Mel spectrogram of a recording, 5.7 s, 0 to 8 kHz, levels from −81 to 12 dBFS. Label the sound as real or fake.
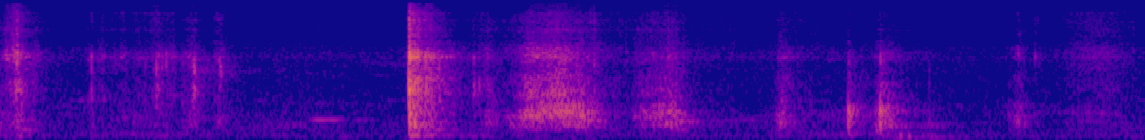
fake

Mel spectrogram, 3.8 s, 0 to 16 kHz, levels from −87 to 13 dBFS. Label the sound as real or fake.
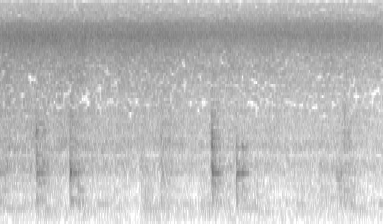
real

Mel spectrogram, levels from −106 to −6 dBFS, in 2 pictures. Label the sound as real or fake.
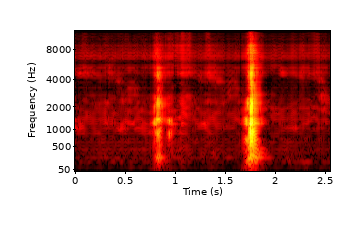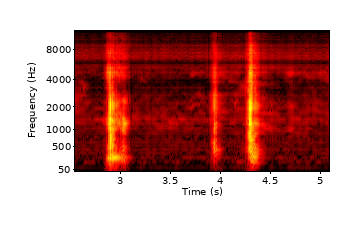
fake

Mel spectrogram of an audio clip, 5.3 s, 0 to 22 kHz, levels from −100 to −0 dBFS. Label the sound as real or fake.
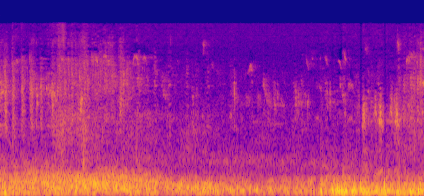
fake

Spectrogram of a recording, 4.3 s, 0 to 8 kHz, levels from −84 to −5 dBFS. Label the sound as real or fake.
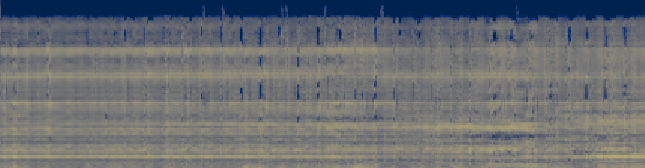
fake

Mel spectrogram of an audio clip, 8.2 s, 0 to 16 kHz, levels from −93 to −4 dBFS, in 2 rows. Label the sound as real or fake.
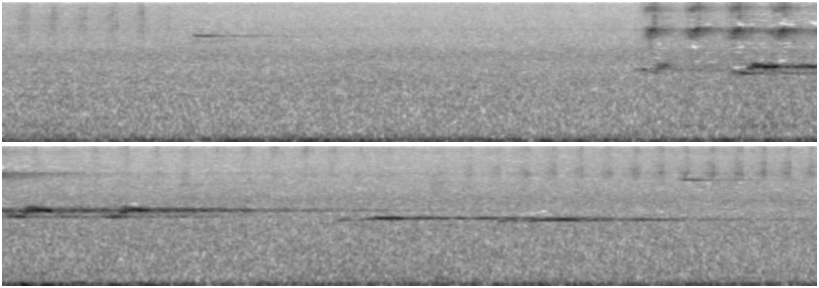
fake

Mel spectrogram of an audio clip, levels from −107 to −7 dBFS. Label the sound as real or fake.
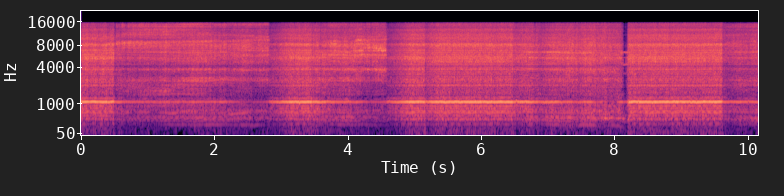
fake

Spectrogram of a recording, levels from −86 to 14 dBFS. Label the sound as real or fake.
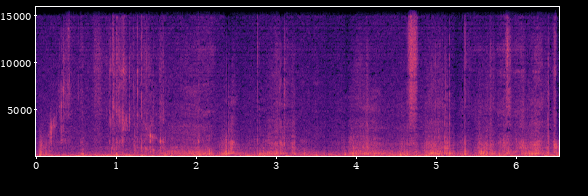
fake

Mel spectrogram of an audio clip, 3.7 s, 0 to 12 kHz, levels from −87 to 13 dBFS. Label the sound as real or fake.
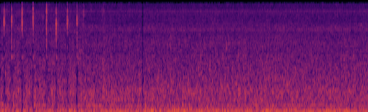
fake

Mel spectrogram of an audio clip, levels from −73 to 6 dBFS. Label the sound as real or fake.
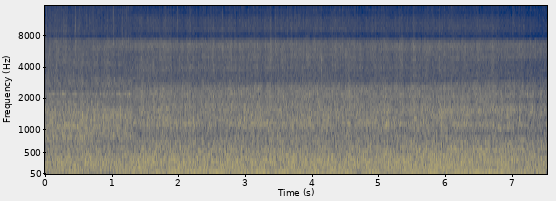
fake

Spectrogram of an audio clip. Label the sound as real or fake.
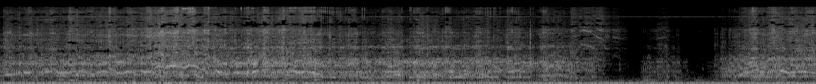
real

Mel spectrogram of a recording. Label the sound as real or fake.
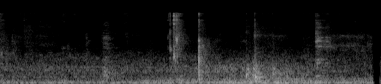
fake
